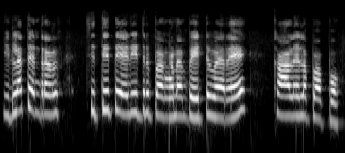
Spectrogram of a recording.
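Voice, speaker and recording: A woman voicing a meek, patient young village woman in a cartoon, who speaks softly and quietly. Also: very high voice, fairly even intonation, brisk. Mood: resigned. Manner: soft, resigned, quiet. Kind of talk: cartoon voice acting.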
